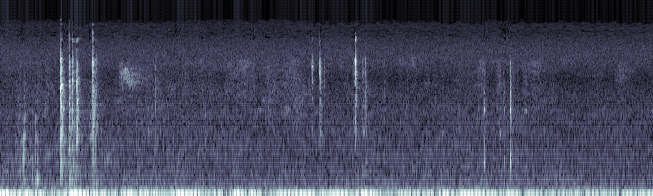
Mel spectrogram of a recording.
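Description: Scattered light clicks and taps of engine parts being handled by gloved hands: a quick cluster of clicks about half a second in, a few more around three seconds, and two near five seconds.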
